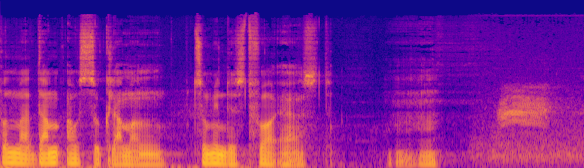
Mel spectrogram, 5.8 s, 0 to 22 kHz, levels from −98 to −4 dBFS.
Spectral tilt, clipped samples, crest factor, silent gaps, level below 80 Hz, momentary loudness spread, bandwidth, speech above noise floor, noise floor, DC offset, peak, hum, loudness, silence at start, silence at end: -5 dB/octave; under 0.1%; 18 dB; none; -34 dBFS; 17 LU; 16.5 kHz; 33 dB; -56 dBFS; under 0.1%; -8 dBFS; none; -25 LUFS; 0 s; 0 s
